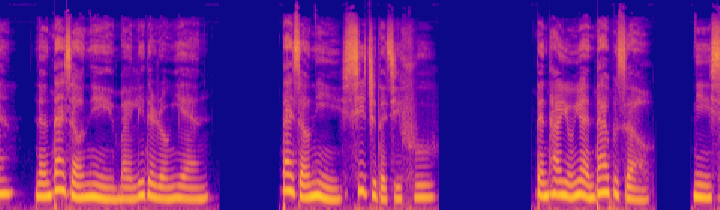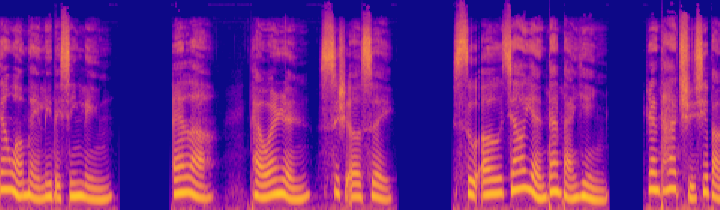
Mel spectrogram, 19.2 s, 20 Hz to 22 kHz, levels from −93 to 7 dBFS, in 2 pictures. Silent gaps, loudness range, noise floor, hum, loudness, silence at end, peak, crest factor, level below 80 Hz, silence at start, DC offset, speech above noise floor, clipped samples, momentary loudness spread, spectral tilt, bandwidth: 2.93-3.70 s, 5.87-7.07 s, 8.76-9.20 s, 11.19-11.86 s, 14.91-15.63 s, 17.73-18.18 s; 2 LU; under -90 dBFS; none; -13 LUFS; 0 s; 0 dBFS; 14 dB; -40 dBFS; 0 s; under 0.1%; over 78 dB; under 0.1%; 10 LU; -5 dB/octave; 18.5 kHz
